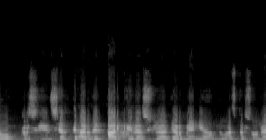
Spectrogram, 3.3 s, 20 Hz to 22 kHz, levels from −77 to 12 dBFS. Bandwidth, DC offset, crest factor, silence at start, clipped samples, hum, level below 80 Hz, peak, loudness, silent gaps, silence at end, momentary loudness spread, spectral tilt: 14.5 kHz; under 0.1%; 20 dB; 0 s; under 0.1%; none; -60 dBFS; -4 dBFS; -23 LUFS; none; 0 s; 10 LU; -2.5 dB/octave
